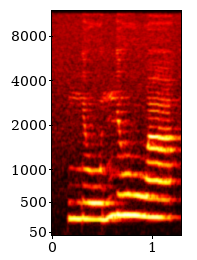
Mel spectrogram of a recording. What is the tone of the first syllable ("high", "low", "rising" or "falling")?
low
